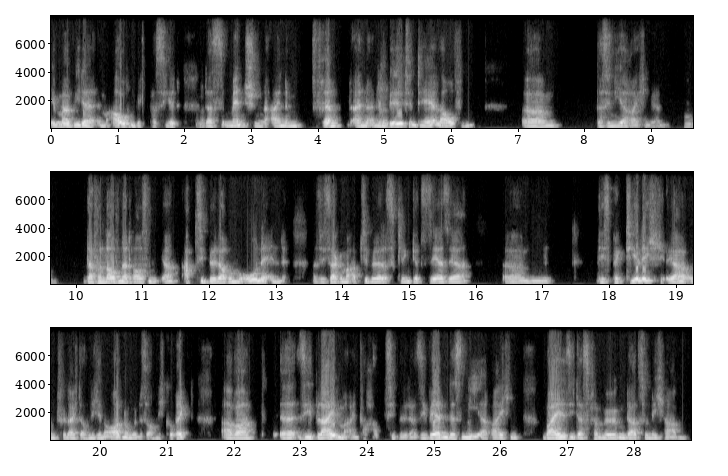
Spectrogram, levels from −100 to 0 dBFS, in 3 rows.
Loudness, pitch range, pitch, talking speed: -18 LUFS, 95-120 Hz, 105 Hz, 145 wpm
